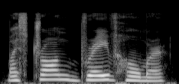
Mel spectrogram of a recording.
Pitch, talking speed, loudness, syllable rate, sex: 195 Hz, 135 wpm, -15 LUFS, 3.9 syllables/s, female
